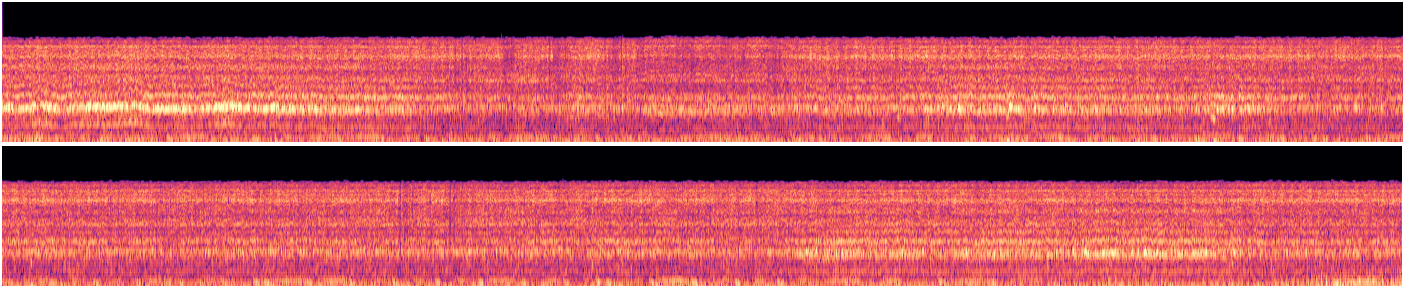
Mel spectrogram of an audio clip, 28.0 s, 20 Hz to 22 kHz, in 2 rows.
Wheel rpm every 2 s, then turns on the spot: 120, 120, 120, 110, 120, 110, 120, 120, 120, 110, 120, 110, 110, 110.
none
